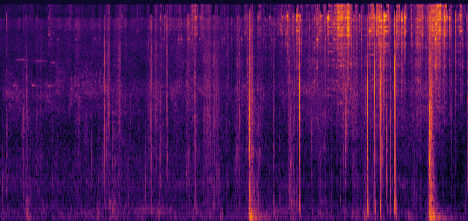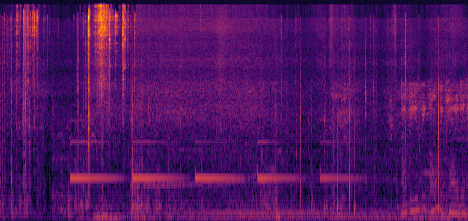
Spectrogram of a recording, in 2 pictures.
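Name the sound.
car driving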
